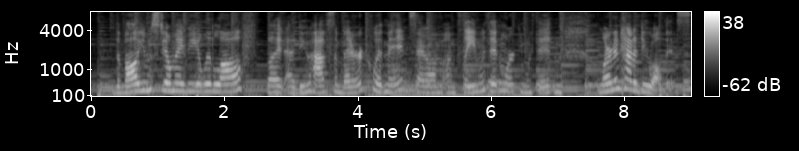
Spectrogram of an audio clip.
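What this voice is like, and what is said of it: Slight Appalachian accent. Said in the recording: “use your true Appalachian speech. ... So you're gonna hear that a little bit in me now.”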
